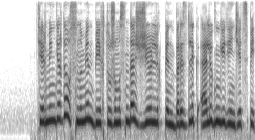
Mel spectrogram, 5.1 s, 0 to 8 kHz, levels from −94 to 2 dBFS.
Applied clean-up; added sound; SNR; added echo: none; none; none; none.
